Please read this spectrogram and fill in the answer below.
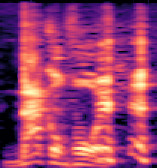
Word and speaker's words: McAvoy: McAvoy? McAvoy.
